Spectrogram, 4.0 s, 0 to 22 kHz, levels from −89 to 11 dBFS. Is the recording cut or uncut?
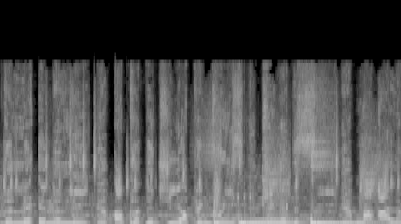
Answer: uncut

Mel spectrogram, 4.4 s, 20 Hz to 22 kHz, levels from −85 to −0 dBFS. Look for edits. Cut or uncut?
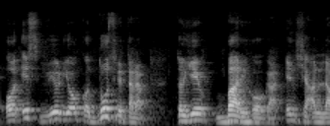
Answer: uncut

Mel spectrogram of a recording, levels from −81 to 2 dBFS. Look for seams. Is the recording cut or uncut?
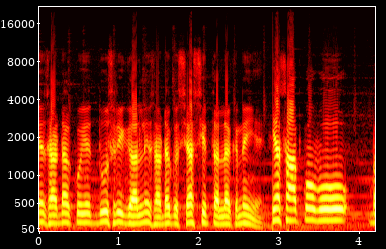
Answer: cut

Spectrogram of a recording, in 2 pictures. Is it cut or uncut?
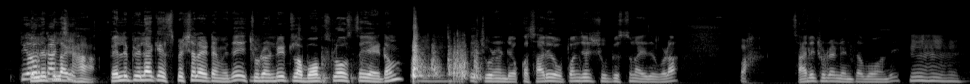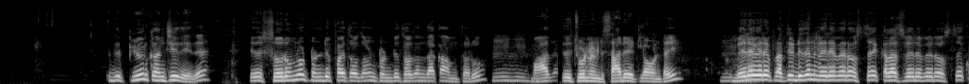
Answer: cut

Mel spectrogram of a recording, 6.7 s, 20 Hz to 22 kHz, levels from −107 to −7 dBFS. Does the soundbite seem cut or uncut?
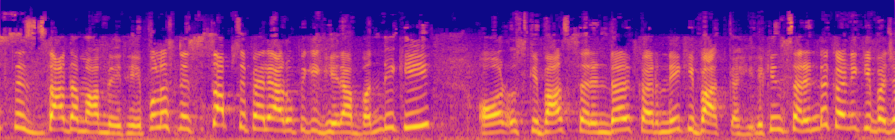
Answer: cut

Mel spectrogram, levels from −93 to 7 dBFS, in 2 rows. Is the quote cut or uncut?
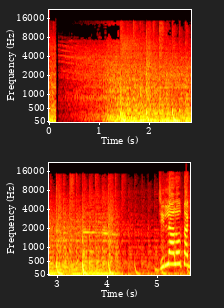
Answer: cut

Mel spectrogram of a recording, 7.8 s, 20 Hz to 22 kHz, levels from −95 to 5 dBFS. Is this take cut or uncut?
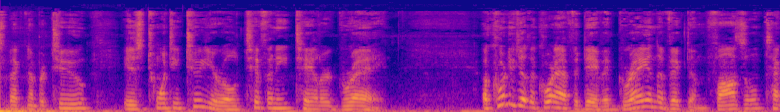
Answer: uncut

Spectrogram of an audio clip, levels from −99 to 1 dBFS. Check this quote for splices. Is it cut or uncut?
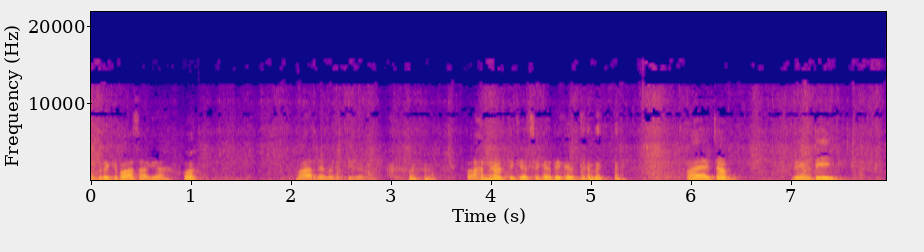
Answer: uncut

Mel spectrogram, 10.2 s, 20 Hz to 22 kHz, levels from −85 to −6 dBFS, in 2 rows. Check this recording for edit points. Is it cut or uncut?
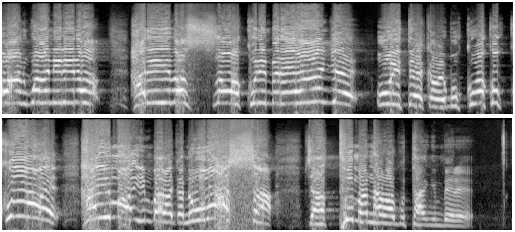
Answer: uncut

